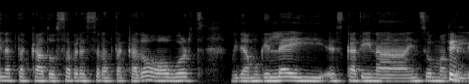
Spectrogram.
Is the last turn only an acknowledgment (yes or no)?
yes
